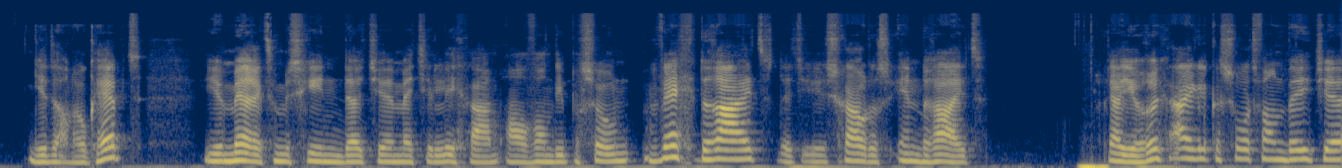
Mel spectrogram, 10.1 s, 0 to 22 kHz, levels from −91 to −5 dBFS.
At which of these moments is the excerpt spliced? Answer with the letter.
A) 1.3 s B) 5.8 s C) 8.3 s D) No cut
C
